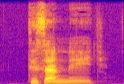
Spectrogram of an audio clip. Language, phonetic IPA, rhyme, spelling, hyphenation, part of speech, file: Hungarian, [ˈtizɛnːeːɟ], -eːɟ, tizennégy, ti‧zen‧négy, numeral, Hu-tizennégy.ogg
- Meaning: fourteen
